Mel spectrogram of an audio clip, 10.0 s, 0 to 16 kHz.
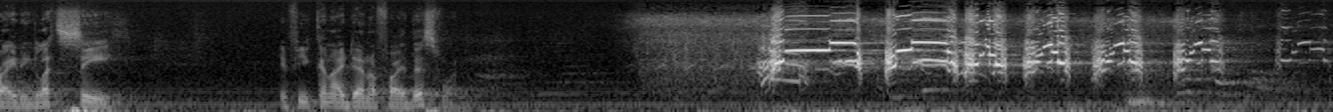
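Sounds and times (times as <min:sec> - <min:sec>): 
speech: 0:00.0 - 0:01.0, 0:02.1 - 0:03.6
seagull squawking: 0:04.9 - 0:09.9.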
